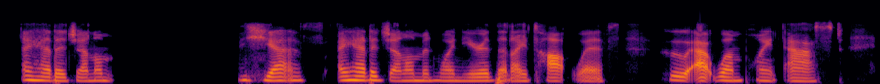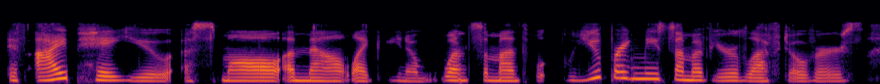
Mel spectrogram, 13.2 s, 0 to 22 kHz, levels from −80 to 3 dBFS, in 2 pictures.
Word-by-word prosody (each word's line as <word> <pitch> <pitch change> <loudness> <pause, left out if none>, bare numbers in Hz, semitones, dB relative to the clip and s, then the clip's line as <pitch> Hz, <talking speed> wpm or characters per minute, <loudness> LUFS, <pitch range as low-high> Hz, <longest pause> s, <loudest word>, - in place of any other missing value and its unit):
I 210 - +2
had 175 -3 +3
a 165 - +3
gentlem 170 0 -1 1.0
Yes. 185 -1 +1
I 185 - +3
had 195 0 +6
a 195 - +5
gentleman, 170 -1 -1
one 170 -1 -2
year, 165 +1 +2
that 170 - -1
I - - +2
taught - - +3
with, - - -3 0.3
who 195 -4 +2
at - - +6
one 170 -2 +3
point 170 -2 -5
asked, 155 0 -1 0.3
"If 185 0 -5
I 240 +9 +6
pay 195 -3 0
you 160 -4 -5
a 165 - -11
small 165 0 +2
amount, 160 -2 0
like, 155 - -3
you 175 -2 -15
know, 145 -2 -8
once 180 -1 -1
a 180 - -5
month, 165 0 -1
w - - -13 0.2
will 185 - -13
you 255 - 0
bring 295 -3 +1
me 260 0 +2
some 210 -5 0
of 190 0 -2
your 175 +1 -3
leftovers?" 150 0 -6
170 Hz, 190 wpm, -24 LUFS, 165-185 Hz, 1.0 s, had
